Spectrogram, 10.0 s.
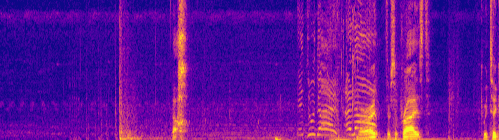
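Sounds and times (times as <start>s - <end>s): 
gunshot from a long-range stealth kill in Jagged Alliance 3: 2.4s - 2.9s
speech: 3.4s - 3.8s, 7.0s - 8.6s, 9.7s - 9.9s.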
